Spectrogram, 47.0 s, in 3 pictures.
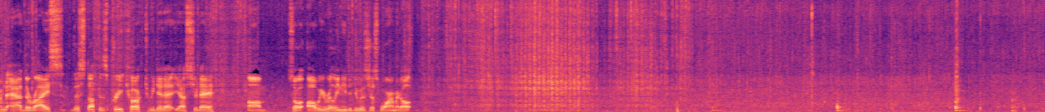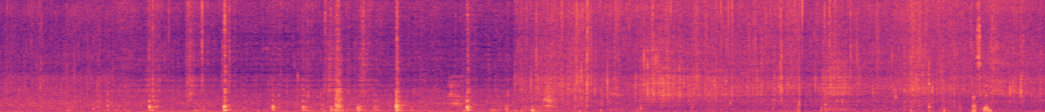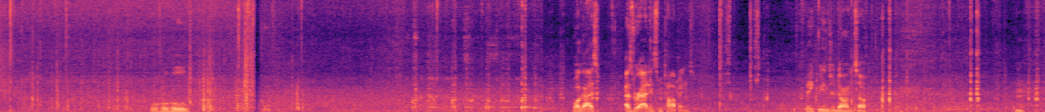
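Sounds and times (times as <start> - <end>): food sizzling in a pan: 23.4 - 31.8.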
